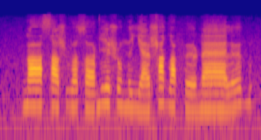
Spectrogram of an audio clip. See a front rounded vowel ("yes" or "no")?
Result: yes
